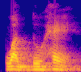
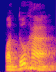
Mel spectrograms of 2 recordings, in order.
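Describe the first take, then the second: First: The final vowel is an 'e' sound. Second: The final vowel is an open 'a' sound. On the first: "dibaca imalah gitu ya, dibaca seperti kita mengatakan sate" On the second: "bukan Wadduha"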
